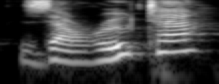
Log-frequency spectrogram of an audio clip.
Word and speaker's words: Zaghrouta: in the audience did Zaghrouta I know I am not pronouncing it exactly right. I'm not rolling the R in the right way.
